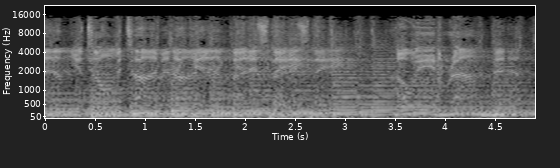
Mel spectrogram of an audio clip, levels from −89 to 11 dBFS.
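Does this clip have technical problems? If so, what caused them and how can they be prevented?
Yes. A doubled audio track runs from 1.30 s to 3.96 s: a second full-band copy of the sound trails the original by roughly 400 ms, about 5 dB quieter. It carries no decay or room colour, so it is not an echo, and it appears and vanishes abruptly at those times. The likely cause is the same signal reaching the mix twice, once directly and once through a slower capture path or a misaligned edit. To prevent it, route each source through only one path and check edits for overlapping duplicate regions.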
